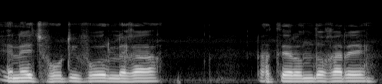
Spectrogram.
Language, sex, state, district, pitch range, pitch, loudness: Bengali, male, Assam, Hailakandi, 120-150 Hz, 145 Hz, -15 LUFS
